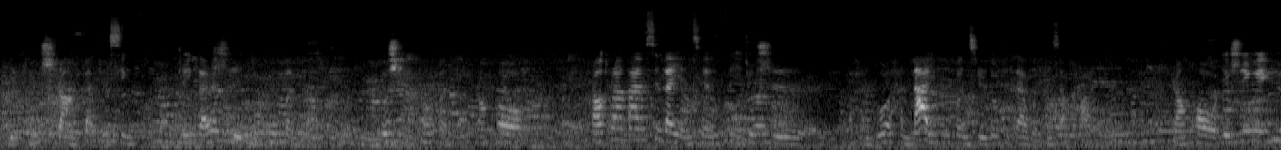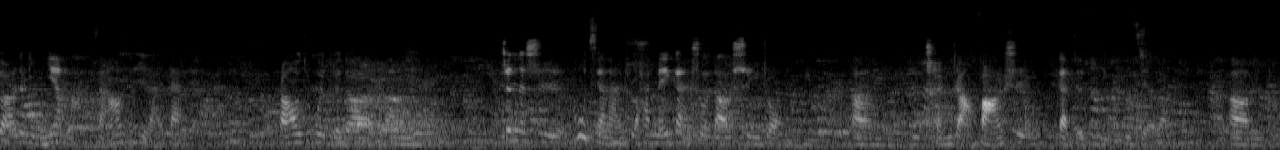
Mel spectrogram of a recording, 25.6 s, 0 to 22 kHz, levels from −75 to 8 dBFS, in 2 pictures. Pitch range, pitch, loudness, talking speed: 205-265 Hz, 230 Hz, -33 LUFS, 255 characters per minute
